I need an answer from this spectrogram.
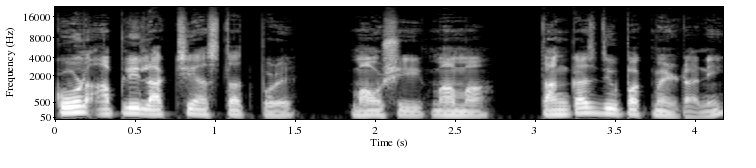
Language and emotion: Goan Konkani, neutral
